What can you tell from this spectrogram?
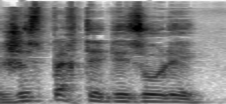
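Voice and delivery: usual speaking voice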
